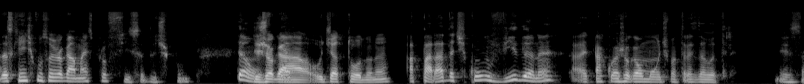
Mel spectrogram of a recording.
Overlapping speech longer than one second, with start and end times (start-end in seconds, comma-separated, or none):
none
